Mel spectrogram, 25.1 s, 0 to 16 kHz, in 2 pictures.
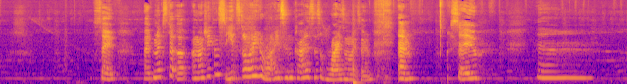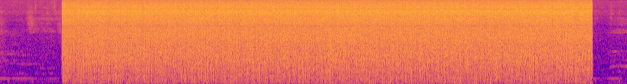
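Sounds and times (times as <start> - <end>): steady hiss: 13.8 - 24.4.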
